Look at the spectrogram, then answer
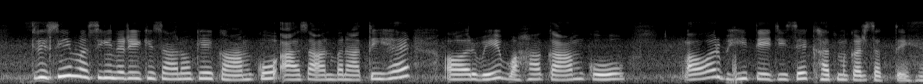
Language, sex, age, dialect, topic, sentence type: Hindi, male, 36-40, Hindustani Malvi Khadi Boli, agriculture, statement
